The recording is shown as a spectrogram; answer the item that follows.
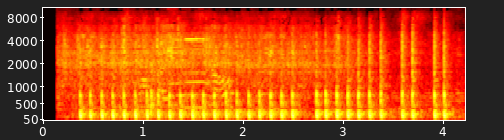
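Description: Rapid automatic gunfire, about eight shots a second in a long burst, with a short break about two and a half seconds in and a few last shots near the end.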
